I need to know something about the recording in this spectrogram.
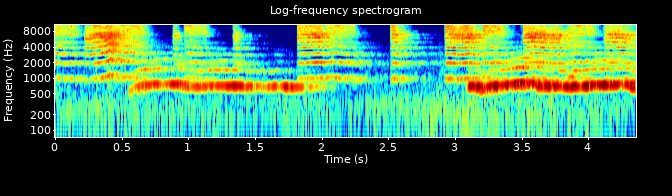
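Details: A female Siberian Husky sings with her squeaky toy indoors, giving loud sustained howls that rise and hold steady with rich harmonics, broken by a brief pause before a second long wavering howl.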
